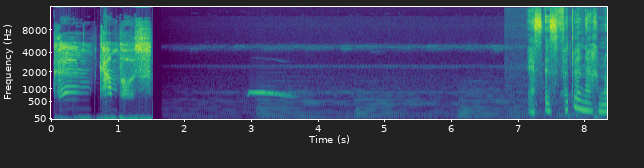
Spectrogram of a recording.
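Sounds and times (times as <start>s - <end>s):
speech: 0.2s - 1.6s, 7.2s - 8.3s
faint steady drone: 1.7s - 8.3s
owls hooting: 2.9s - 4.1s.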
